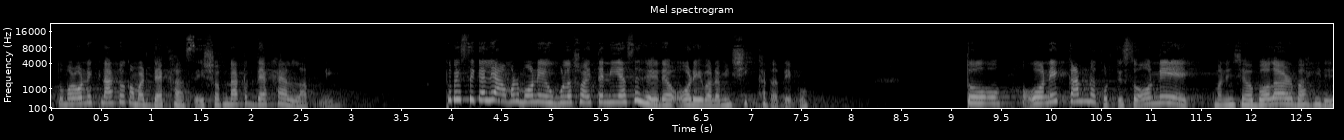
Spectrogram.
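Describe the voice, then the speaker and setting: Young female storyteller, Bangladeshi accent, higher register, re-enacts dialogue colloquially, recorded with hall-like reverb. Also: a little mellow. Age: young adult. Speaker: guest telling own life story. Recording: long echoing hall reverb.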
